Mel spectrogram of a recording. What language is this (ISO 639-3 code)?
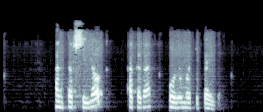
cat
